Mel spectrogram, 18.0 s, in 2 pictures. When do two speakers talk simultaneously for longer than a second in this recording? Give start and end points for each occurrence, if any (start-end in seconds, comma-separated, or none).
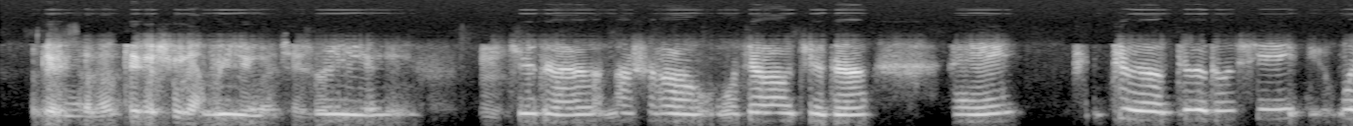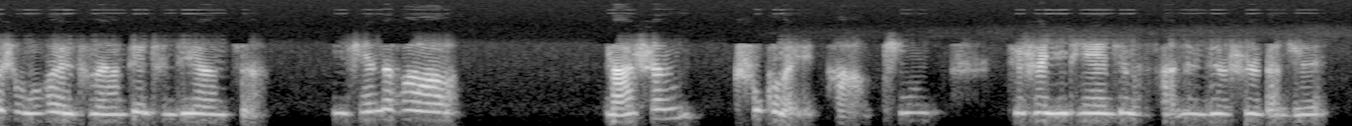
1.3-2.6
